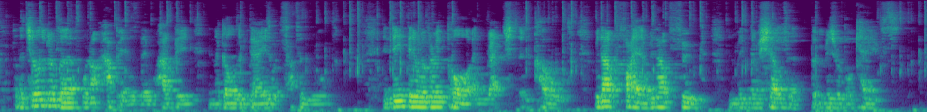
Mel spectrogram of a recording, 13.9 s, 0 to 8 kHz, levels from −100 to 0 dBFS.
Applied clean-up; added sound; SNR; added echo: classical method WPE with log-MMSE.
